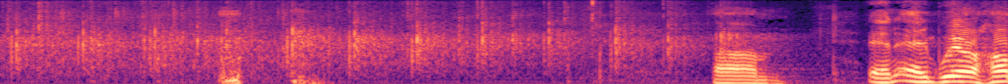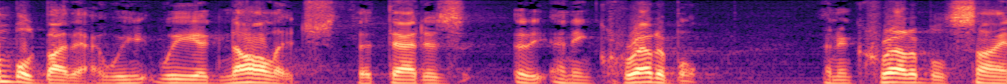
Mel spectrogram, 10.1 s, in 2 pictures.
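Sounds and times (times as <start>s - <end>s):
audience applause: 0.0s - 3.6s
speech: 3.6s - 8.6s, 9.2s - 10.0s.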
